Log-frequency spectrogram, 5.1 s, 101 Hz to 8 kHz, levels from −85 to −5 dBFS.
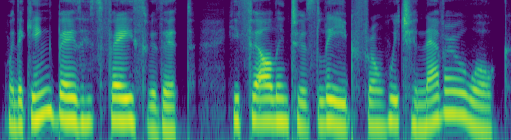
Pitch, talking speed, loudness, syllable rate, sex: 180 Hz, 210 wpm, -18 LUFS, 4.9 syllables/s, female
